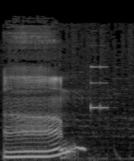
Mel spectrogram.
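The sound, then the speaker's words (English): A loud, buzzy electronic tone from a cheap phone holds steady for about a second, then bends upward and cuts off, followed by a brief, faint higher-pitched beep, like a cheap toy phone. “What is yours, a Fisher-Price phone?”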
